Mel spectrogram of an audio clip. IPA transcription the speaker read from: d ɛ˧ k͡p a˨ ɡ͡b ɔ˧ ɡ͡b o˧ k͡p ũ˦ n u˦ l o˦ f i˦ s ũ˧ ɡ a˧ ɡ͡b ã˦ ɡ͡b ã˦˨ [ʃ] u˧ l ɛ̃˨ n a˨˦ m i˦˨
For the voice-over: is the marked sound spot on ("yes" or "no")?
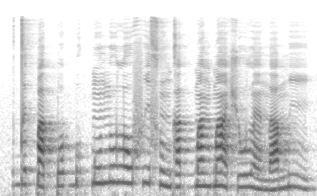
yes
